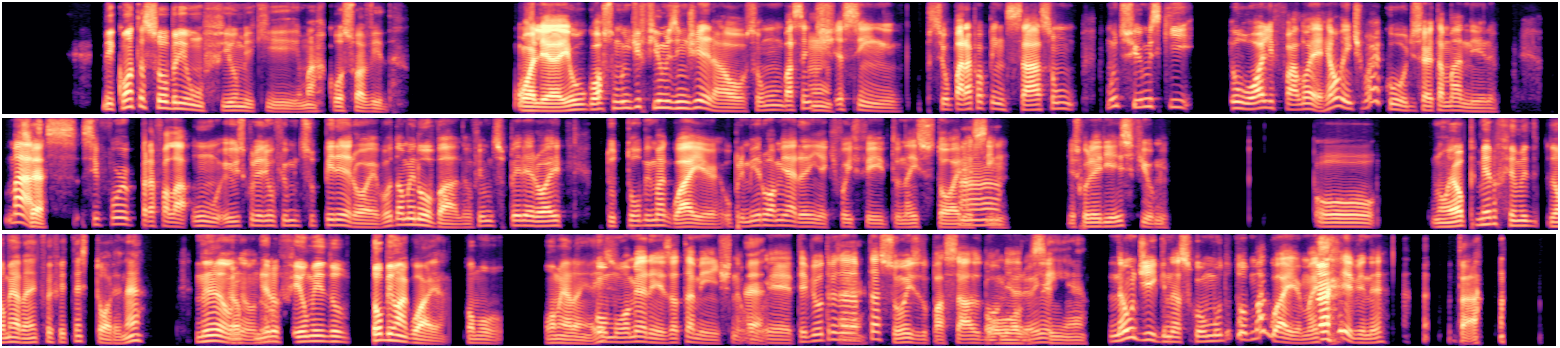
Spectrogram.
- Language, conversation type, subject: Portuguese, podcast, Me conta sobre um filme que marcou sua vida?
- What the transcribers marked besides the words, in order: other background noise; laugh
